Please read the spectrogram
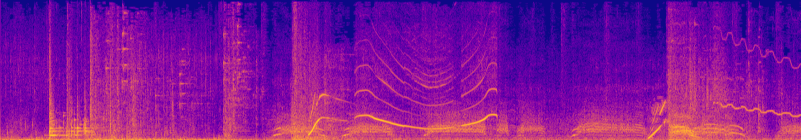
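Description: Cartoon sound effects: a loud rumbling crash with breaking noises, then whistle-like tones that glide up, down and up again, a quick rising glide, and a wavering falling tone near the end.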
